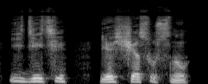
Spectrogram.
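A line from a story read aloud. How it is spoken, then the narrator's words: Girl, almost calm. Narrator (Russian): девочка сказала уж почти спокойно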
